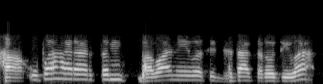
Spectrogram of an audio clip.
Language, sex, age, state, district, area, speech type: Sanskrit, male, 30-45, Karnataka, Shimoga, urban, conversation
